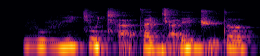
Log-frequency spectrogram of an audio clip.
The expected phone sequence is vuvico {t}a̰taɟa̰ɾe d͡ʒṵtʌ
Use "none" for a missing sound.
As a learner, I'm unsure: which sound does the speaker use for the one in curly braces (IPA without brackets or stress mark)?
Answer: cʰ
